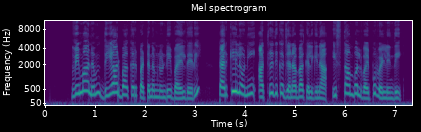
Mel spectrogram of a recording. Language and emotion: Telugu, neutral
